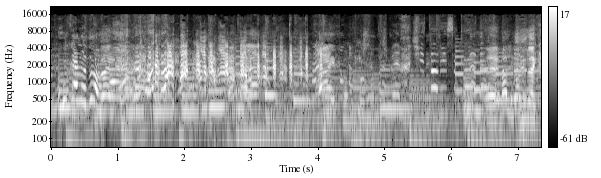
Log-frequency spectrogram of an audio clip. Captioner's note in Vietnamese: Tiếng cười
